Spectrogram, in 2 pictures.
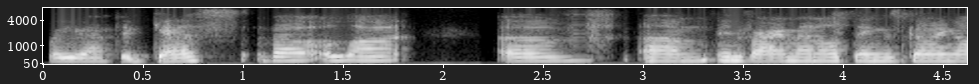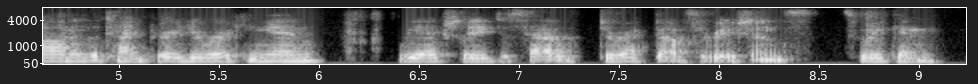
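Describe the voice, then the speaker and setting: A woman from Hawaii in her twenties, a PhD student, speaks about her research in casual interview talk, chatty and peppered with "like." Her voice is lowish and flat with vocal fry, a little mellow, at normal speed, on a dull lo-fi recording.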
